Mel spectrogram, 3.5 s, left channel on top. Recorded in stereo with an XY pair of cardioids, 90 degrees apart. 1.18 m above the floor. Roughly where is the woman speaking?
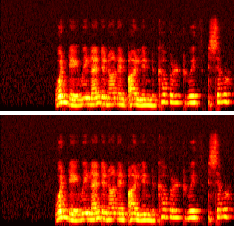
Ahead.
